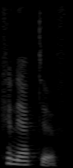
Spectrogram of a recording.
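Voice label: "connective", English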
